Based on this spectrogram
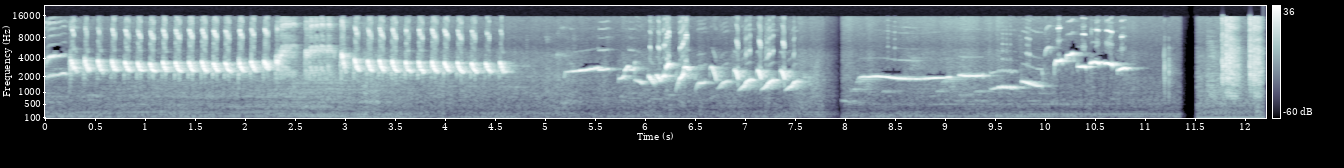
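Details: Song of a white-rumped shama, played to set other birds singing. Two long, fast trills of identical high notes are followed by varied whistled phrases: slurred rising and falling notes, chatters and a sweeping glide.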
